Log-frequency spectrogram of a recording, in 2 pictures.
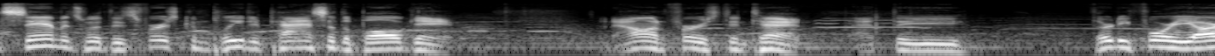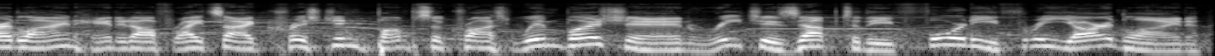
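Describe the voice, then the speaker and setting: A man's voice: on the high side, measured pace, pushed and bright. A man calling live football play-by-play in clipped, descriptive phrases. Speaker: play-by-play commentator.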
